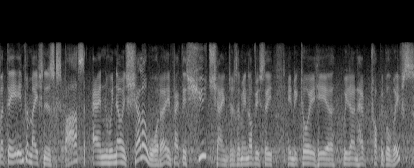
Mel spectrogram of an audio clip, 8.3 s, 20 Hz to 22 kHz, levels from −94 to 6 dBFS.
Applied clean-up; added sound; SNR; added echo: none; none; none; none.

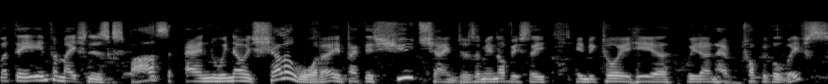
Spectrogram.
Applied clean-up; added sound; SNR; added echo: classical method Wiener filter.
